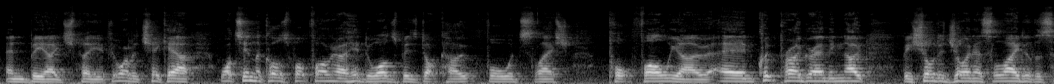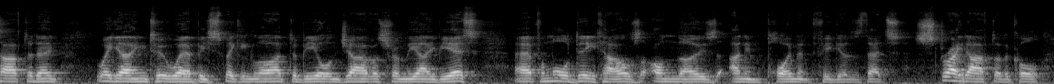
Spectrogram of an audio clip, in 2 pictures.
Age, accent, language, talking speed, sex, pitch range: 50-69, Australian, English, 160 wpm, male, 125-150 Hz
